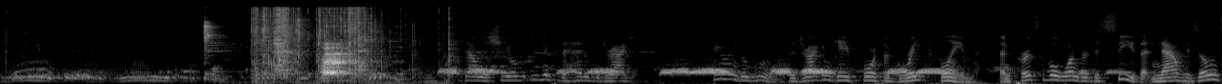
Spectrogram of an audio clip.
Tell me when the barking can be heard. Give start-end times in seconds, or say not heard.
2.5-3.9.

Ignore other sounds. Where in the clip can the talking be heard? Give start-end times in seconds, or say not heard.
4.2-12.1.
